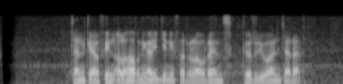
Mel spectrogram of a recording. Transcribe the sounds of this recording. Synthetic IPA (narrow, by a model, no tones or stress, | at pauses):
t͡ʃankɛlfinɔlɔɦɔk̚niŋalid͡ʒɛnifərlɔwɾɛnskɨrdiwawaɲt͡ʃaɾa̰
